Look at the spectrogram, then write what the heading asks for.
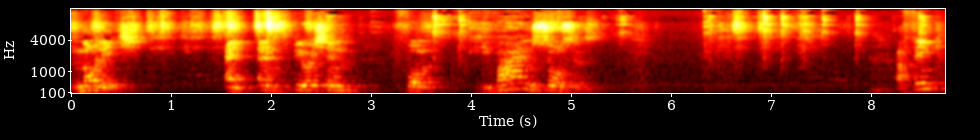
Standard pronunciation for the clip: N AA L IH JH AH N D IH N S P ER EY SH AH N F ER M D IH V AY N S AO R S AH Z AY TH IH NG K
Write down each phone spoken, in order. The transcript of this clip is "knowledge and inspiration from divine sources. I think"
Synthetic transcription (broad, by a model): N AA L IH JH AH N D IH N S P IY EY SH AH N F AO D IH V AY N S AO S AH S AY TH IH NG K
